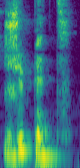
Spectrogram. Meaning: short skirt
- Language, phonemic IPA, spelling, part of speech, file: French, /ʒy.pɛt/, jupette, noun, LL-Q150 (fra)-jupette.wav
